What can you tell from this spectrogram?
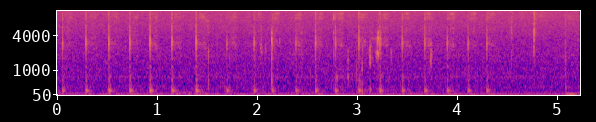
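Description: Apple Pencil tip tapping and stroking quickly on an iPad Pro screen fitted with a matte protector, faint ticks about four to five a second that stop about four and a half seconds in, with a soft low bump near the end.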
